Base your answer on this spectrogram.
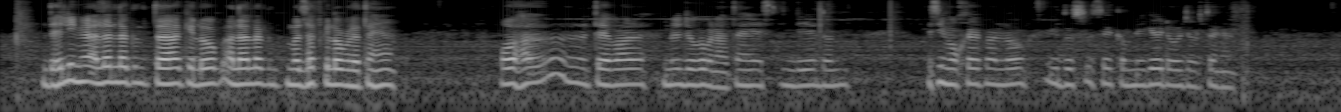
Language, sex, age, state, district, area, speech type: Urdu, male, 30-45, Delhi, South Delhi, urban, spontaneous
